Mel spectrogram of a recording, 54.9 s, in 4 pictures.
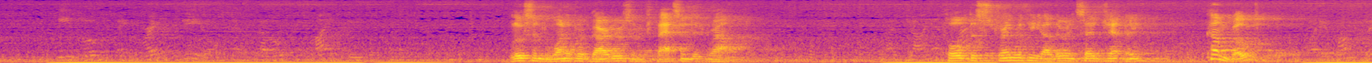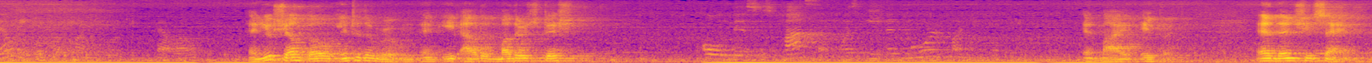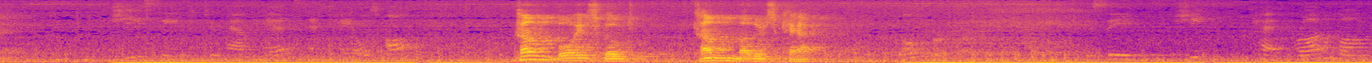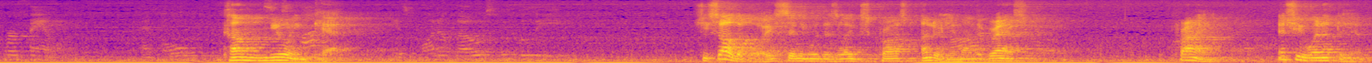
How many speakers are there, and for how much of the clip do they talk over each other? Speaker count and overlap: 2, about 5%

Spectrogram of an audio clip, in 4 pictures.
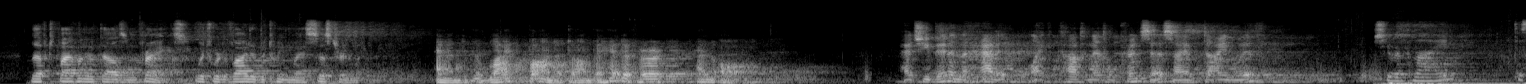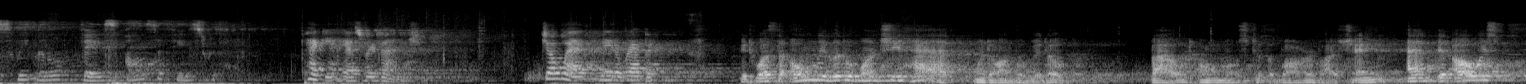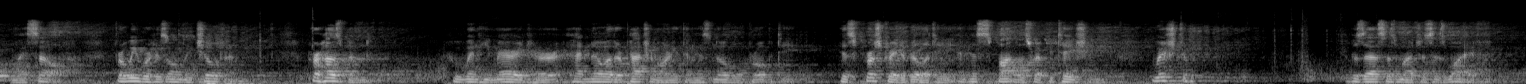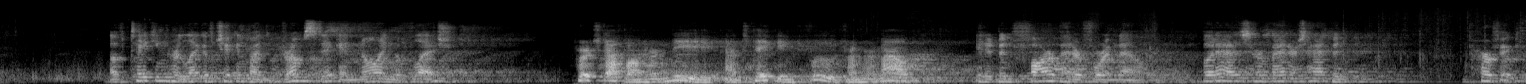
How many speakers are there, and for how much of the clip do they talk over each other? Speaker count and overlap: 5, no overlap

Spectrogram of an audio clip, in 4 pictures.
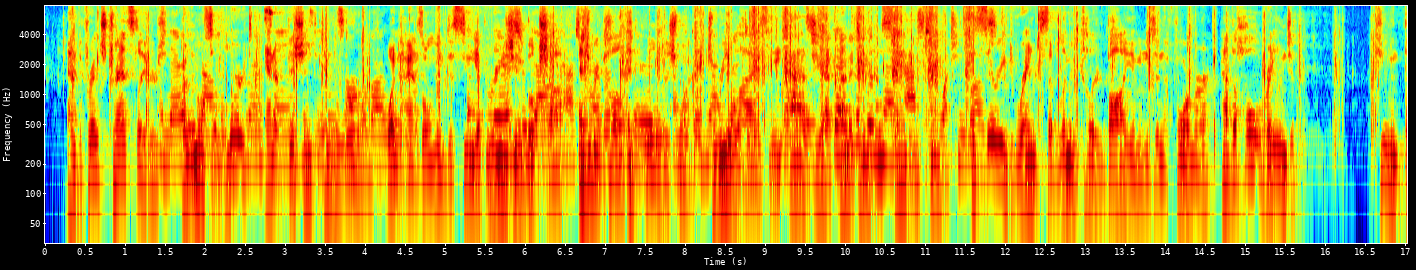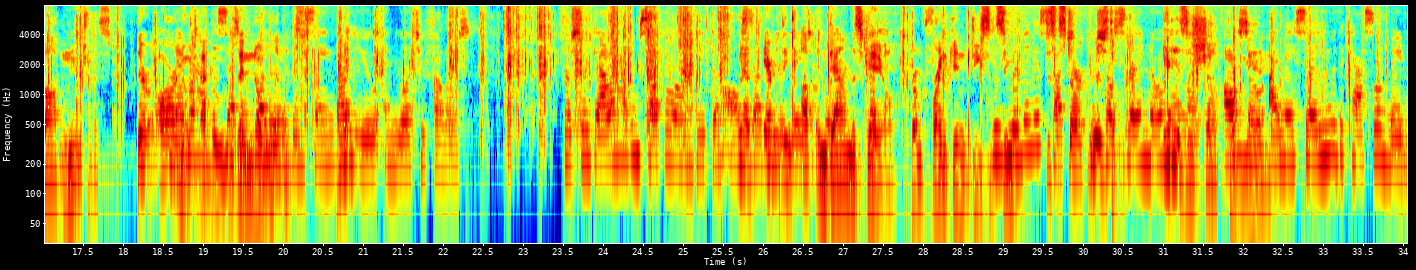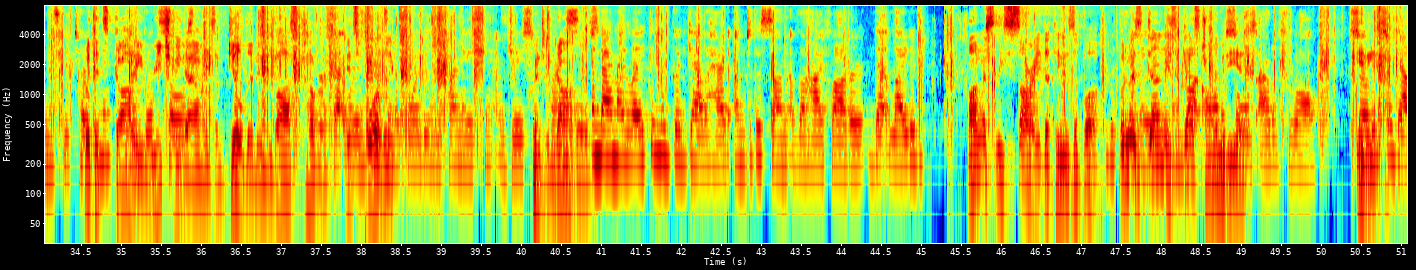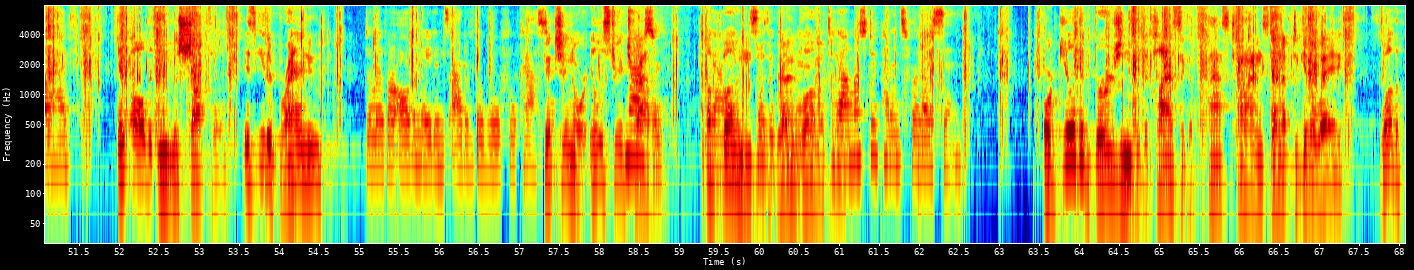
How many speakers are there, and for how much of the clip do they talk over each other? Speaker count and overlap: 2, about 41%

